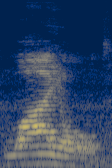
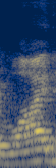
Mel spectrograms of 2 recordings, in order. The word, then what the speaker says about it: wild: So I like to tell students, slow this one down to 2 syllables. Wild, okay?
